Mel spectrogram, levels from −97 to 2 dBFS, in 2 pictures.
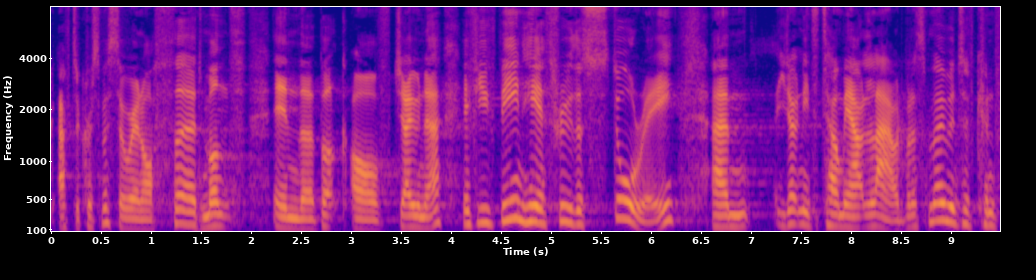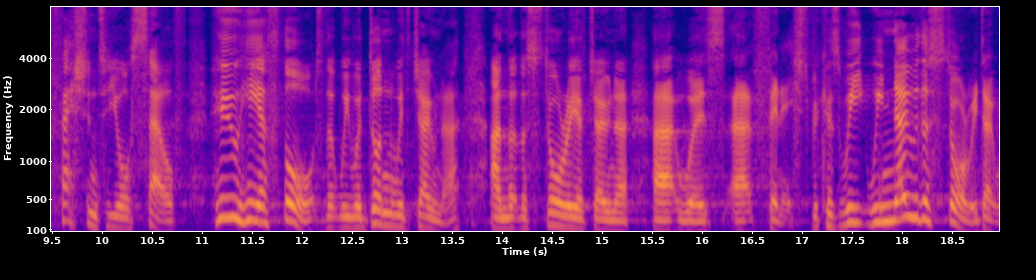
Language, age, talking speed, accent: English, 30-49, 200 wpm, British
